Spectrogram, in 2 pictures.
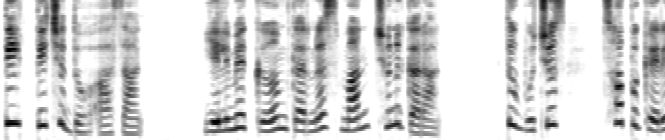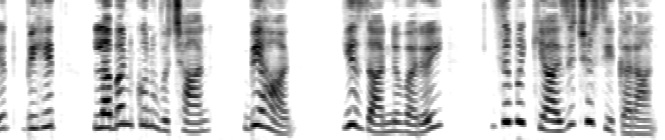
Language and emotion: Kashmiri, sad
